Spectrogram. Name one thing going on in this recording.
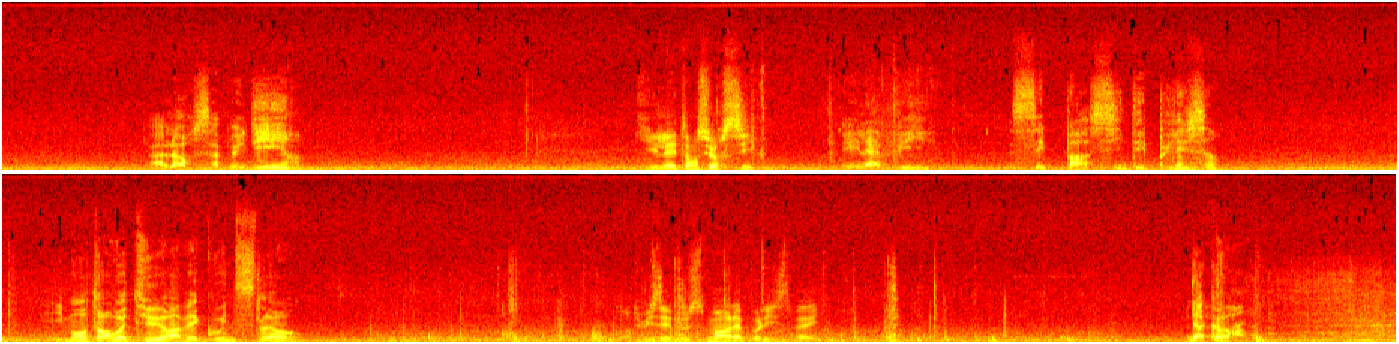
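Men talk in low, even voices.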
